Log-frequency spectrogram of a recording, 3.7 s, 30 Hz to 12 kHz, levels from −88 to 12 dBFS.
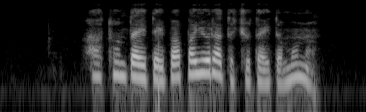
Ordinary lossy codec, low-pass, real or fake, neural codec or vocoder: Opus, 32 kbps; 7.2 kHz; real; none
